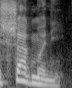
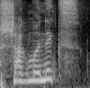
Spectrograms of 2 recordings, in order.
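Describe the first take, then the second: First: The word ends without any x sound. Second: The word ends with an audible x sound. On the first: The speaker calls it right. "on dit" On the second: The speaker calls it wrong. "on dit pas"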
